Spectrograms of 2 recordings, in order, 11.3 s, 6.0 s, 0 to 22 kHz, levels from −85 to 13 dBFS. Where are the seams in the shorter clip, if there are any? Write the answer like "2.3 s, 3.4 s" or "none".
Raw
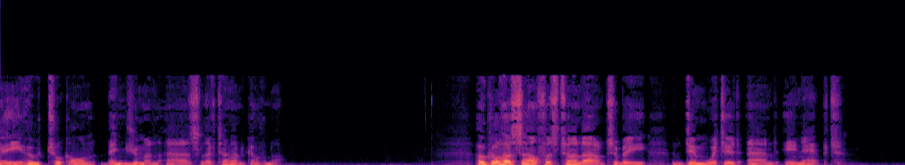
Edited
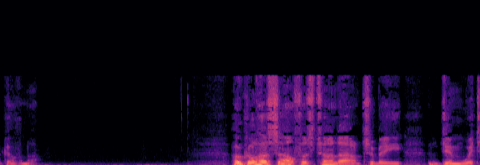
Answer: none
